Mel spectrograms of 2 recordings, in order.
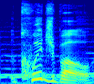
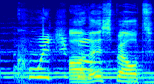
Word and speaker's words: Kwyjibo: And the final K word is Quidbo, is a word made up by Bart during a game of Scrabble with his family. Quidbo.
